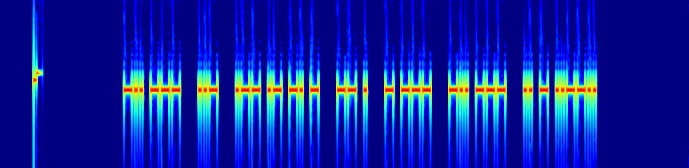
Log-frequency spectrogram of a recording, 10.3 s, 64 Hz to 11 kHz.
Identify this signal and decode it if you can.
Morse code, heard as a keyed tone, about 30 wpm, 700 Hz. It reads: DO U WANT ME TO DO IT?
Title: Sentences from Top 200 Words and Abbreviations 30wpm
